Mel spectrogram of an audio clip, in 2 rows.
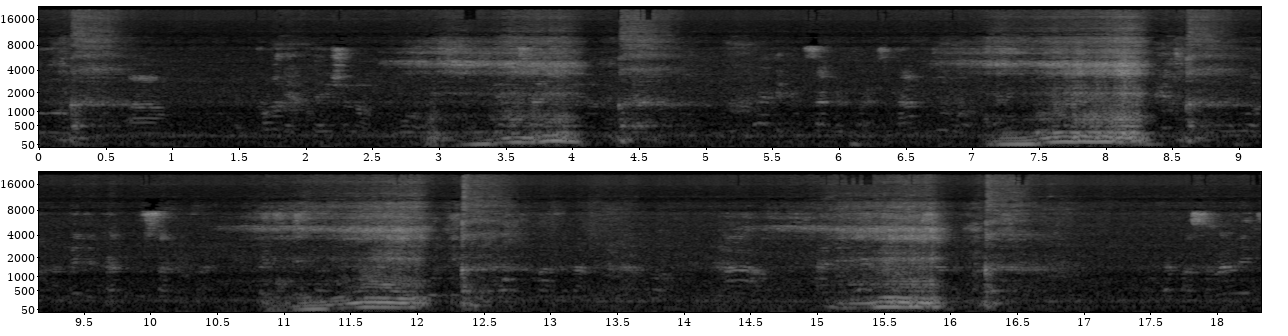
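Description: Rhythmic low rumbling snores on each breath in, about 15 breaths a minute, with soft room noise between them. Ordinary snoring.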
